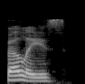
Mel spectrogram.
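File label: "bellies", British English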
